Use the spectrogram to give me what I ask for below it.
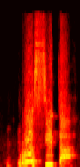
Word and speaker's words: Rosita: Rosita. She rolled that good.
